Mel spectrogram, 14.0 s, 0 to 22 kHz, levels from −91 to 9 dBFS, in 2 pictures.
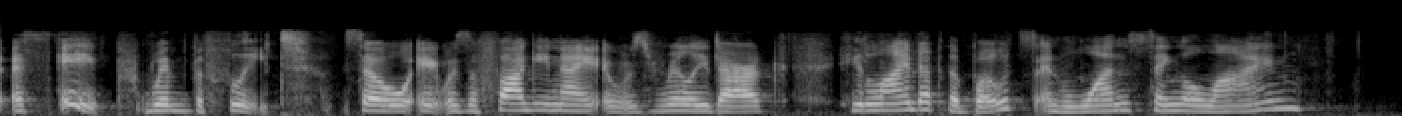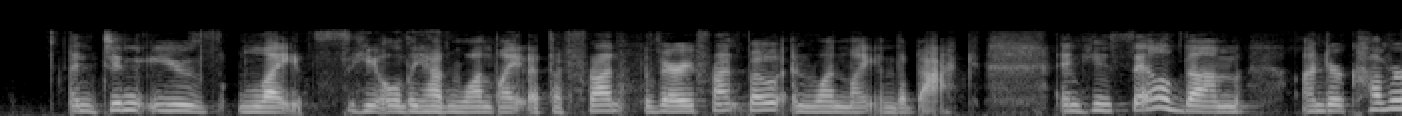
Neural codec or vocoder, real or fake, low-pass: codec, 16 kHz, 4 kbps, FreqCodec, larger model; fake; 7.2 kHz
